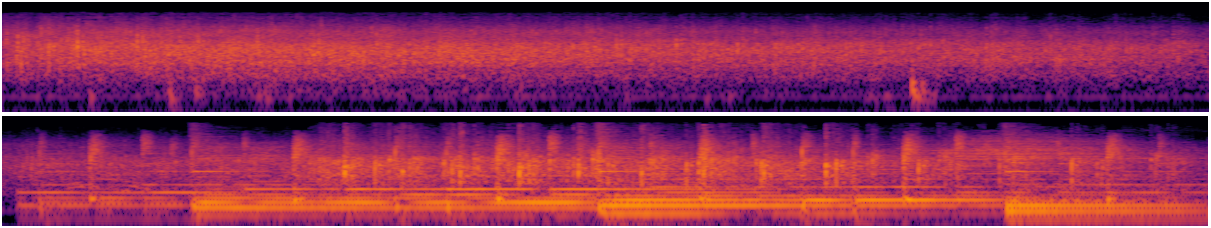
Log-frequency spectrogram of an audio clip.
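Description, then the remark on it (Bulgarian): A crowd applauds politician Tomislav Donchev steadily, a dense wash of clapping throughout. Midway through, music with sustained low tones and bright accents comes in beneath the continuing applause. “Госпожи и господа, аплодисменти за господин Томислав Дончев!”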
